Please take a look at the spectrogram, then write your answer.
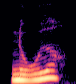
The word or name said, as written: noder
